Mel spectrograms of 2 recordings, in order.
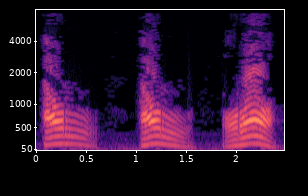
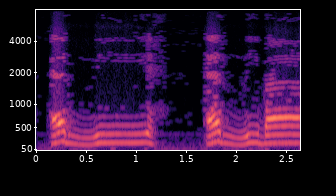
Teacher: مؤخرة اللسان في الراء المفخمة قد تصعدت إلى الحنك، بينما مؤخرته في الراء المرققة ما زالت مستفلة إلى أسفل اللسان، مع أن المنطقة التي يقرع فيها طرف اللسان اللثة واحدة، وهي المنطقة الزرقاء اللون الغامقة.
